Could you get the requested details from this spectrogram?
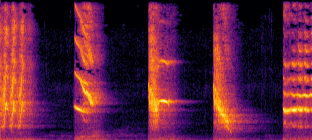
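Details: Oriental magpie-robin hen calling to provoke a male: five harsh, buzzy, scratchy notes delivered roughly twice a second, some rising and some sweeping downward.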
